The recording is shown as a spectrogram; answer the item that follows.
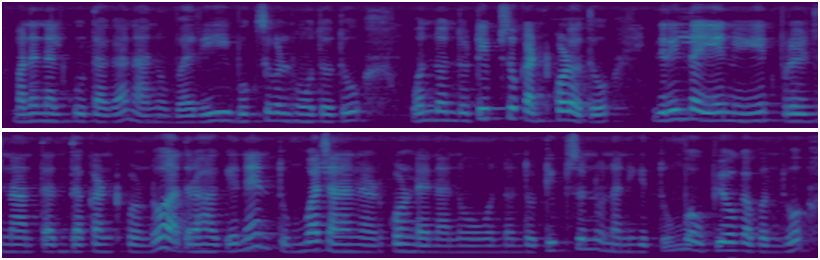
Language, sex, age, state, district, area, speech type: Kannada, female, 45-60, Karnataka, Chitradurga, rural, spontaneous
